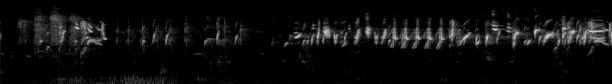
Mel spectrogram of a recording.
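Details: Captive European goldfinch under training singing a fast, high, tinkling twitter of rapid chirps and trills, a short lull near the middle, then a dense continuous run of liquid notes.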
